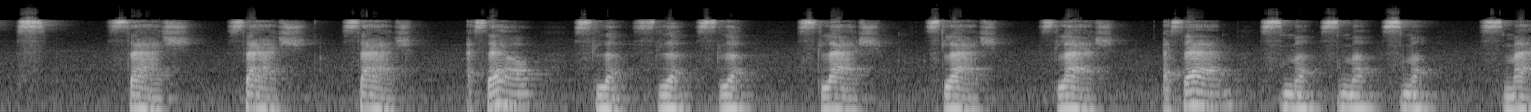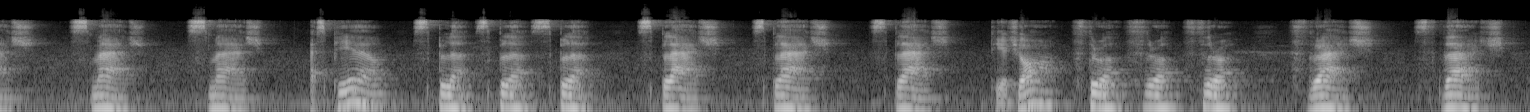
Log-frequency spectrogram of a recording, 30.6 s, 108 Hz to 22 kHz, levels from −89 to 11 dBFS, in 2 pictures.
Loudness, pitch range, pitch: -19 LUFS, 105-120 Hz, 115 Hz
